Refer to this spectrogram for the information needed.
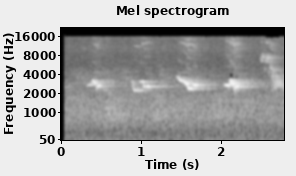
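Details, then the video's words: American robin calling on July 3, 2021 at Carl Schurz Park: five short, thin, high notes about half a second apart, each slightly slurred, over a faint background hiss. "AMERICAN ROBIN Call"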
